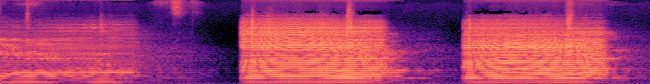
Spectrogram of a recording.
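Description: The Paul R. Tregurtha's deep ship's horn sounding a salute: a long blast ending about a second in, then two shorter blasts of about a second and a half each.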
